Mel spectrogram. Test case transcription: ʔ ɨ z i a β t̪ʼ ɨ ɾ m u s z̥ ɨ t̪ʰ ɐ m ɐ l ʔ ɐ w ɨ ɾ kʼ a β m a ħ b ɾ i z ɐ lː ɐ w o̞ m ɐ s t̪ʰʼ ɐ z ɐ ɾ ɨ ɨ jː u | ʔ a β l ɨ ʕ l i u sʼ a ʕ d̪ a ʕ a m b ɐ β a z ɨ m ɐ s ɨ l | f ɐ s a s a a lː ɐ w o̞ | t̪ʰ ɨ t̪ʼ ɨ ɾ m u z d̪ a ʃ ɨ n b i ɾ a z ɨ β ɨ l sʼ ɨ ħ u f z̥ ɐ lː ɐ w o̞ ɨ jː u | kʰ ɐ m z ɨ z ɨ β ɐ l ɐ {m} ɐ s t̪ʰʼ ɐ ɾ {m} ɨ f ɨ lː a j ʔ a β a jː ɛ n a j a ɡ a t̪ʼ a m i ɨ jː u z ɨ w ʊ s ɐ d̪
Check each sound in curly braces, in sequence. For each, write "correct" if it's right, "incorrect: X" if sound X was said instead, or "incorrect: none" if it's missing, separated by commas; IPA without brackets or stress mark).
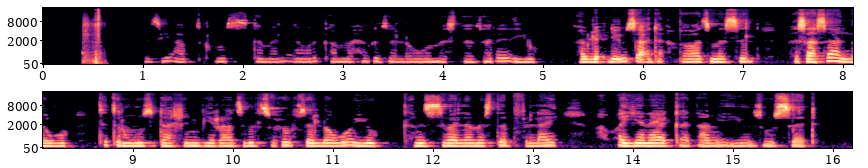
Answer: correct, incorrect: b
